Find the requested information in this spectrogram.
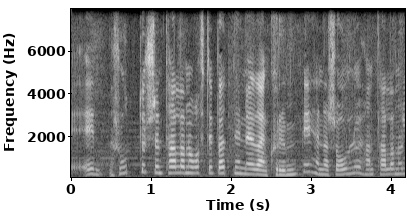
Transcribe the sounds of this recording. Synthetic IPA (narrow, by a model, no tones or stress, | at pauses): ḛjnr̥uːt̪ʏɾ̥sɛmt̪ʰaːlaɾnuwɔft̪ɪɾpœt̪̚nɪnɛðaɛnkʰɾʏmːɪɦɛnːḁsoːwlʏɦanːt̪ʰaːlaɾnu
